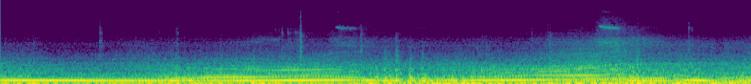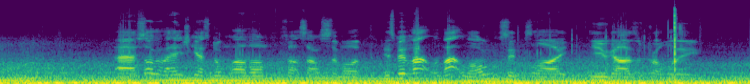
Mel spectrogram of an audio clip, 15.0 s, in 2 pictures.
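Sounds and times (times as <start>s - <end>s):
high turbo whistles: 5.8s - 6.6s.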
